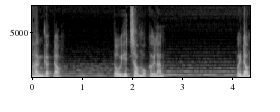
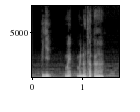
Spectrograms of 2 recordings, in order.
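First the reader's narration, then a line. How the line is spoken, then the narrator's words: Stammering in surprise. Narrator (Vietnamese): Tôi kinh ngạc, miệng lắp bắp hỏi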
